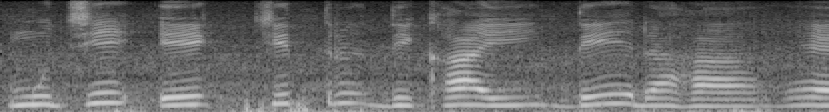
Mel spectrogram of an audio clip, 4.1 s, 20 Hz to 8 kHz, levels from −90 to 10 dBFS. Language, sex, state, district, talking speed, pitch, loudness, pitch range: Hindi, female, Madhya Pradesh, Katni, 100 wpm, 210 Hz, -17 LUFS, 200-230 Hz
